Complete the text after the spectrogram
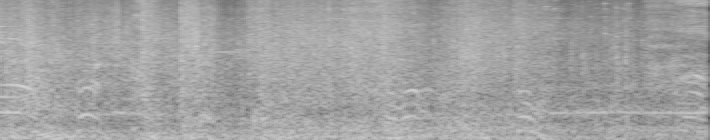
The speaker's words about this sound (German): Als die beiden an der Boxengasse entlang rasten, gab Maddox Vollgas und berührte mit seinem Kart das Heck von Bobs Wagen. Dies brachte Bob ins Schleudern und er landete schließlich zwischen den aufgestapelten Reifen.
